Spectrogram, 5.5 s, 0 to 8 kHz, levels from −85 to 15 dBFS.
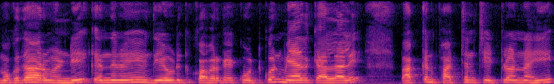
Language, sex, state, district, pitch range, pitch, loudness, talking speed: Telugu, female, Andhra Pradesh, Manyam, 190-210 Hz, 200 Hz, -16 LUFS, 95 wpm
